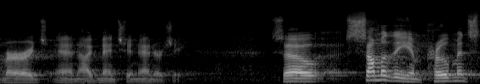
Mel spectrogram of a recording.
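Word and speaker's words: NRG: acon but most importantly it's pronounced energy oncology because of the great energy that we have uh if you look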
